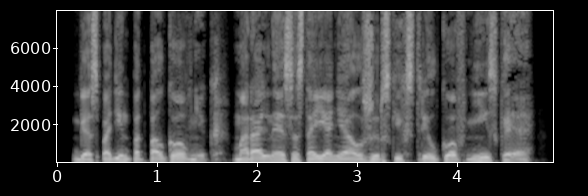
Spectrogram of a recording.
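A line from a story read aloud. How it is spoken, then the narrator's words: Plain. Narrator (Russian): сказал капитан Массон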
